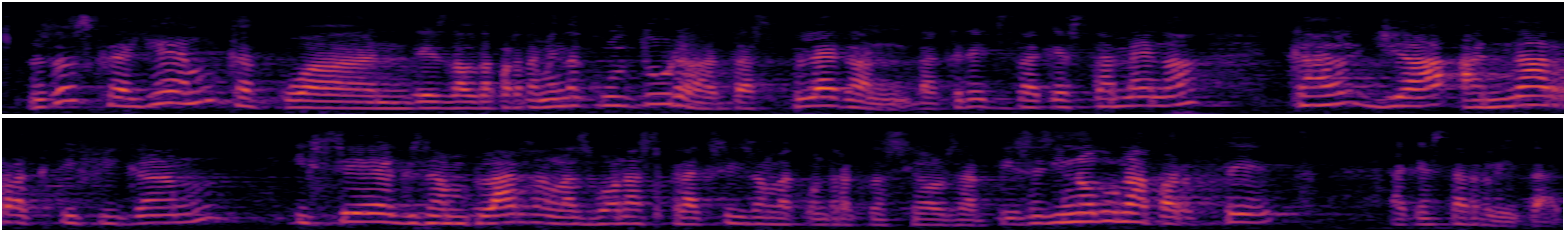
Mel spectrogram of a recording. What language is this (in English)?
Catalan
